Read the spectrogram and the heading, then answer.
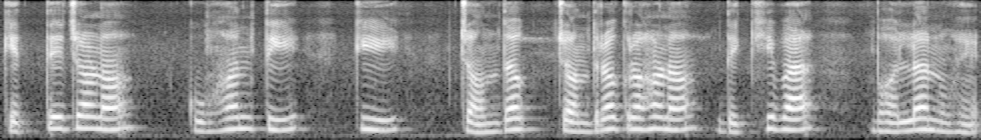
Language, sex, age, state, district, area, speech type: Odia, female, 18-30, Odisha, Cuttack, urban, spontaneous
